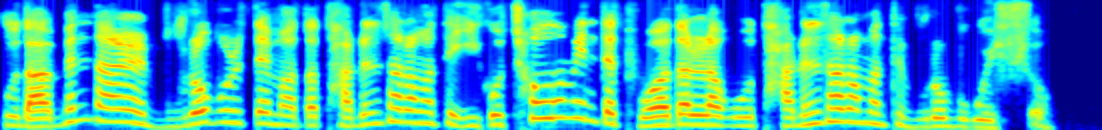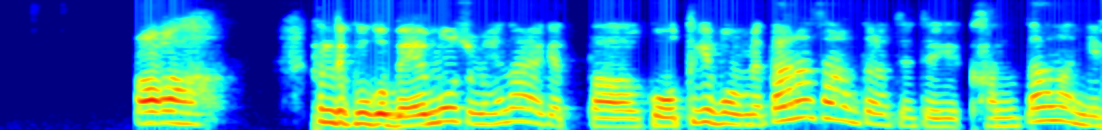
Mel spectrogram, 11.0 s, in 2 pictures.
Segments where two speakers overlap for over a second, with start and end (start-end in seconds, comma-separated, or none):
none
